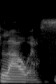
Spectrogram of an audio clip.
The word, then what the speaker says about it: Lois: create- It's pronounced Lois.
